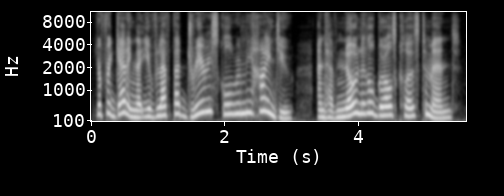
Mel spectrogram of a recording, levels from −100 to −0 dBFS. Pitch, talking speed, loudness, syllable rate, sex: 255 Hz, 190 wpm, -17 LUFS, 5.4 syllables/s, female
